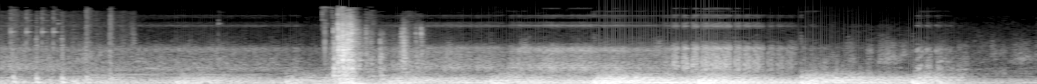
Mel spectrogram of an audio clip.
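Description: A wooden door rattles and knocks as someone tries to open it.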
